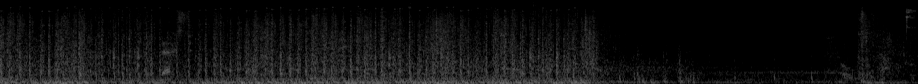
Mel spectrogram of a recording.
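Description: Dense, continuous gunfire from Resident Evil 4 Remake fills the first six seconds, loud and rapid, then drops away to quieter game ambience with a few scattered impacts.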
